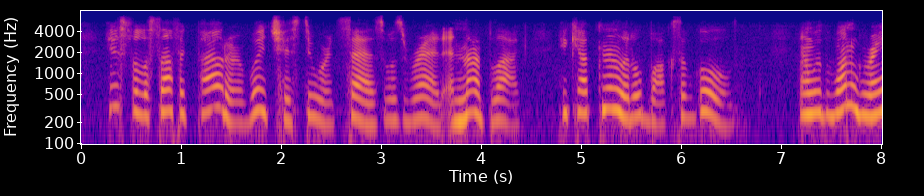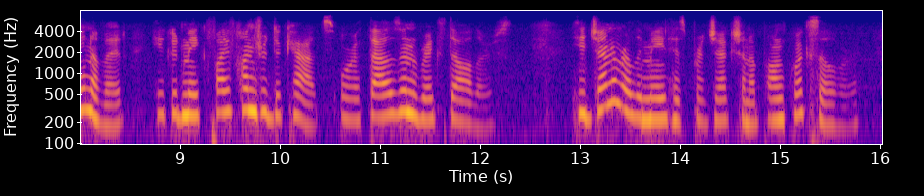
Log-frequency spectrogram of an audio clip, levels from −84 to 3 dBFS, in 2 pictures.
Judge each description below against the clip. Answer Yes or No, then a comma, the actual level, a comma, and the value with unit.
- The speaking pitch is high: Yes, high, 235 Hz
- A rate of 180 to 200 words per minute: No, average, 165 wpm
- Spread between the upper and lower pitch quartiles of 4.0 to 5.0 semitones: Yes, average, 4.7 semitones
